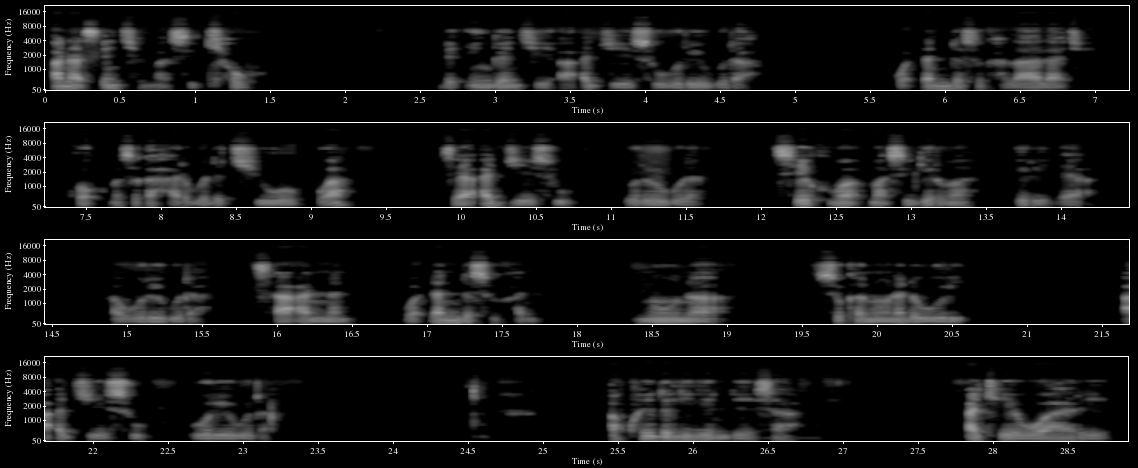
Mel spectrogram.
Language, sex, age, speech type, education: Hausa, male, 30-45, spontaneous, tertiary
